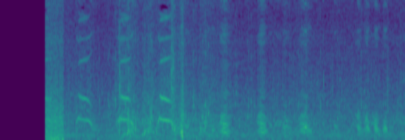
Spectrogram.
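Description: Gulls calling again and again, short cries that bend and fall in pitch, over the steady rush of a shallow river. The sound starts suddenly a little under a second in.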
